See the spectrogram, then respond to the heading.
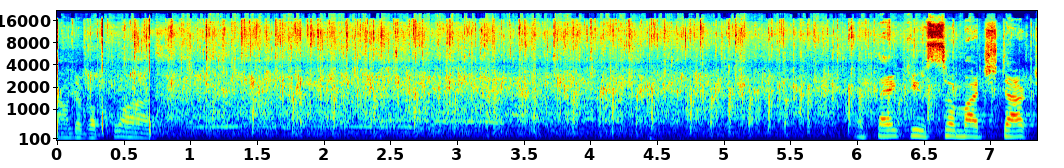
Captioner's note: applause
